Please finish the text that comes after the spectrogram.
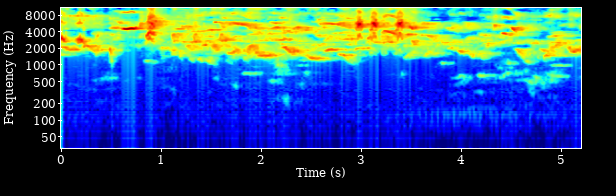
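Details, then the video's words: An oriental magpie-robin sings hard in the morning, its rapid song meant to excite other magpie-robins: a dense, rambling jumble of squeaky, scratchy and whistled phrases. "SUARA KACER GACOR DIPAGI HARI SPEED RAPAT cocok untuk naikin emosi kacer yang dengar"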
